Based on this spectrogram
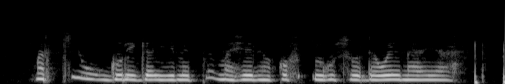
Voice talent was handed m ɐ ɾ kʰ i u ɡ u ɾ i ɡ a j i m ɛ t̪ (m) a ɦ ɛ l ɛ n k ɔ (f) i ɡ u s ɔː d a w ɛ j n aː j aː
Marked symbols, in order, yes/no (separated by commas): yes, yes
